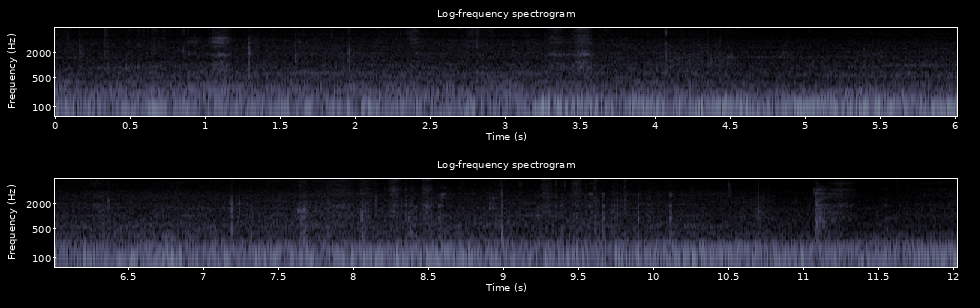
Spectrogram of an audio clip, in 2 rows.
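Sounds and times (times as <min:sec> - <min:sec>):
breathy noises: 0:00.0 - 0:04.6, 0:06.1 - 0:12.0
person chewing food: 0:00.0 - 0:04.7, 0:06.2 - 0:12.0
steady low rumble: 0:00.0 - 0:12.0.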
